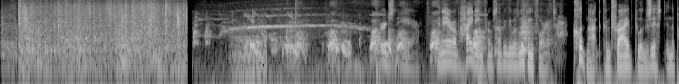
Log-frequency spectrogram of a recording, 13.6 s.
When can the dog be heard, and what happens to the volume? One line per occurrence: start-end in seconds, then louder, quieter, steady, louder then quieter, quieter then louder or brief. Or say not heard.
4.5-11.3 louder then quieter.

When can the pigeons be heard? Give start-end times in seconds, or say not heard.
0.0-7.8.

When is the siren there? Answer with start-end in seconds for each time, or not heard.
3.9-7.5.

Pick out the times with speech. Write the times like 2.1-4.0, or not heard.
7.5-13.5.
